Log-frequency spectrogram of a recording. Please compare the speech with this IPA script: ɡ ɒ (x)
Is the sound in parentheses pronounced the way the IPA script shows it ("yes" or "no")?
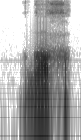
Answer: yes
